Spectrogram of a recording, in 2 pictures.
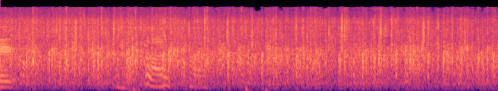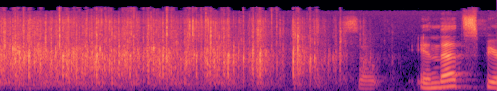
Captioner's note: applause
